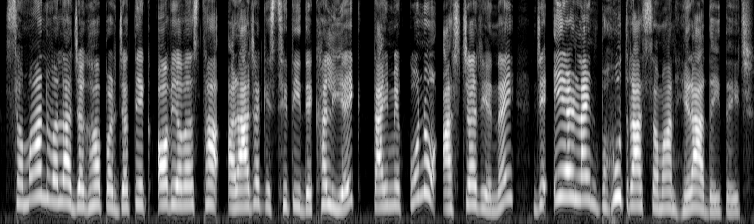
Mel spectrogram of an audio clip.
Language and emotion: Maithili, disgusted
